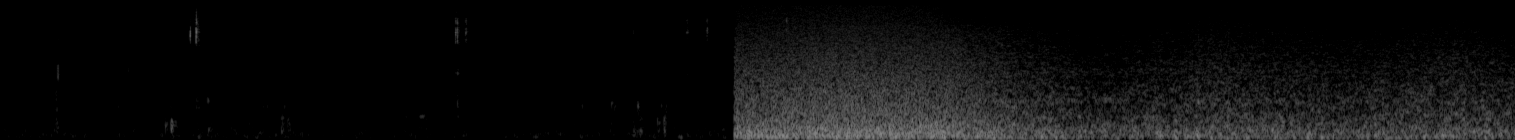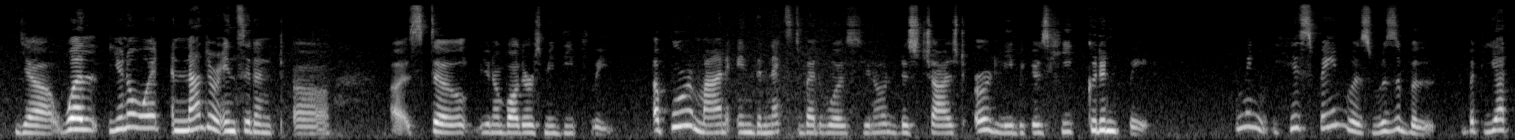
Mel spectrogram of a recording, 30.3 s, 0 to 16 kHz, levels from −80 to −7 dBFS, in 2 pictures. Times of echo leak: none

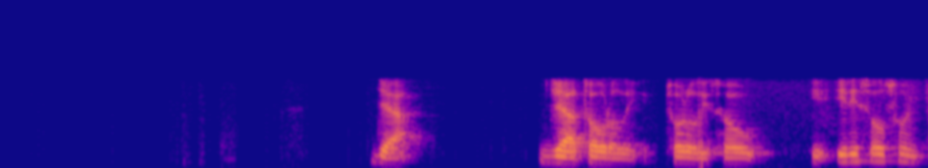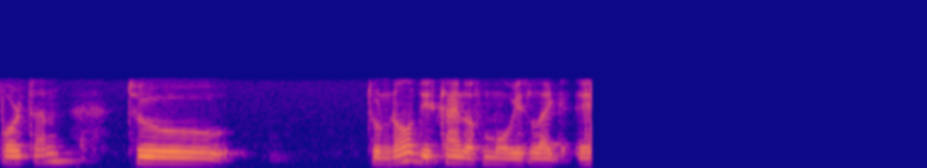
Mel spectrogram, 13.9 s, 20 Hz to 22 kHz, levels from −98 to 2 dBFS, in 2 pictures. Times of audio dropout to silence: 11.39-13.91

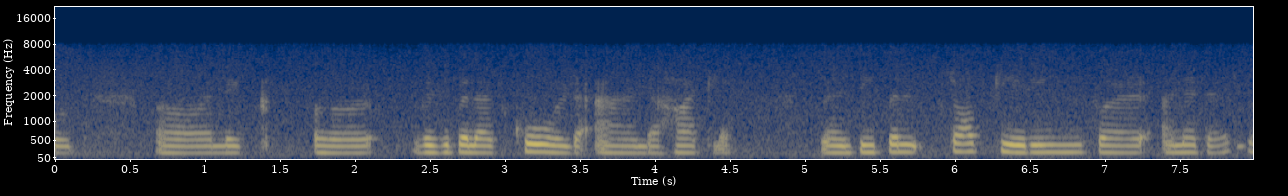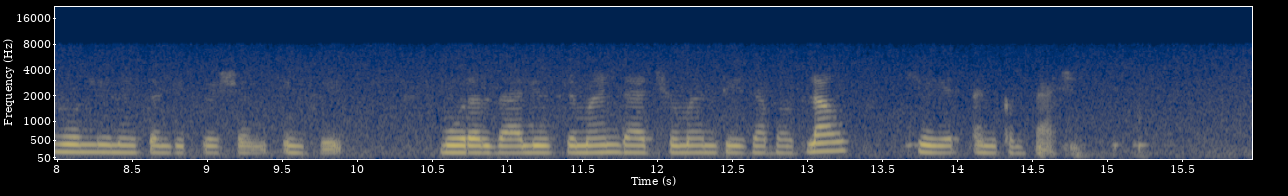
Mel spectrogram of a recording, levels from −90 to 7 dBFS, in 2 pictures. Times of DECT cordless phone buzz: none

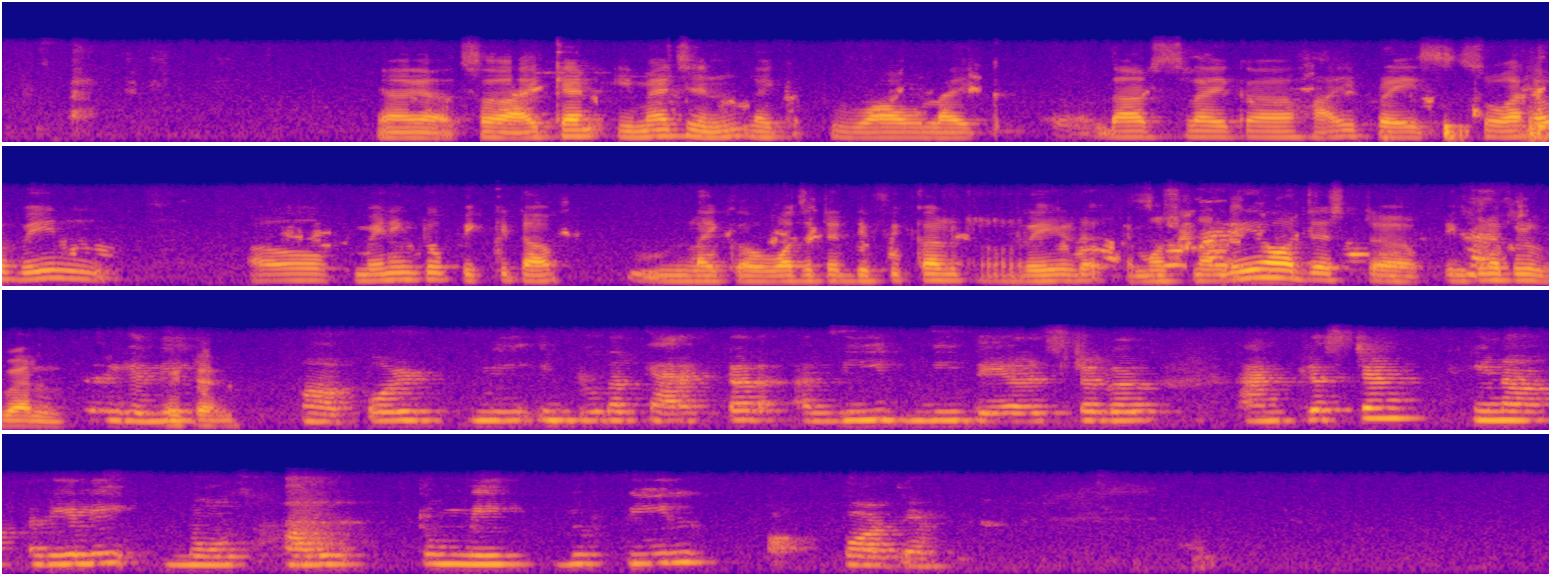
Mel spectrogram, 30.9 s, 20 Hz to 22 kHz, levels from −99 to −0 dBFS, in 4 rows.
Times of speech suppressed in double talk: 13.10-15.99

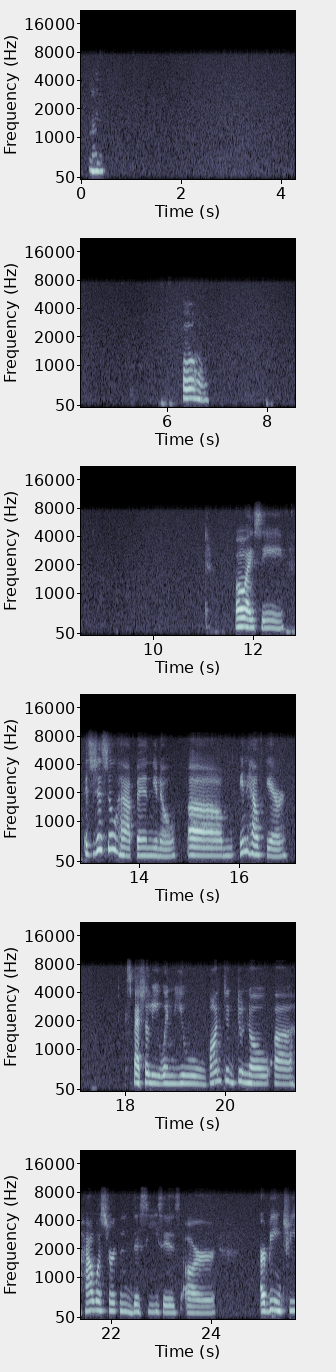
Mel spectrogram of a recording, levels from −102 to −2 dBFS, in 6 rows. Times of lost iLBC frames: none

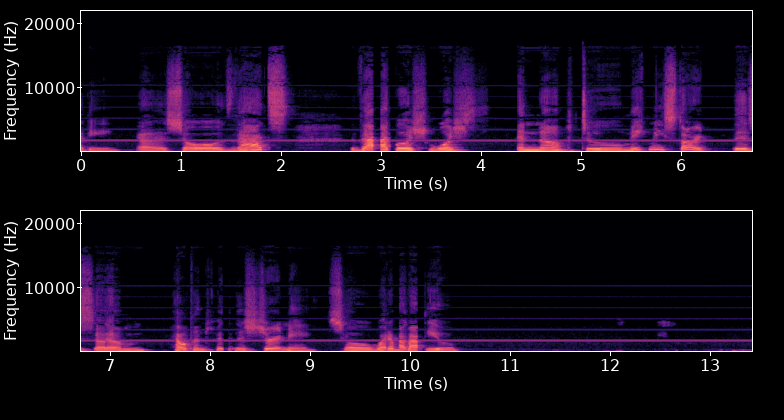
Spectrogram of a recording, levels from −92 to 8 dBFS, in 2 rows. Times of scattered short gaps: none

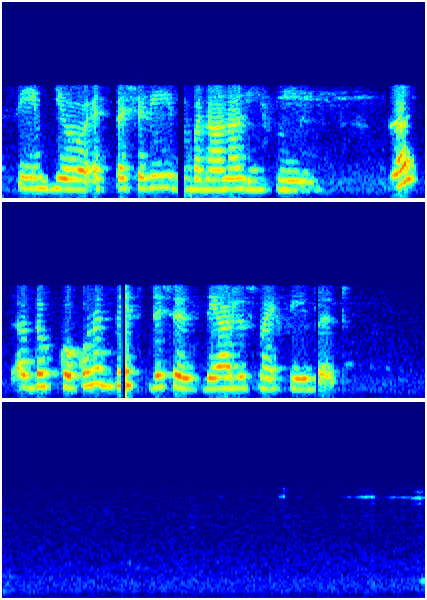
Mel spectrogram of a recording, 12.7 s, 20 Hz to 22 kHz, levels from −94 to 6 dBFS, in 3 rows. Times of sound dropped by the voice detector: none

